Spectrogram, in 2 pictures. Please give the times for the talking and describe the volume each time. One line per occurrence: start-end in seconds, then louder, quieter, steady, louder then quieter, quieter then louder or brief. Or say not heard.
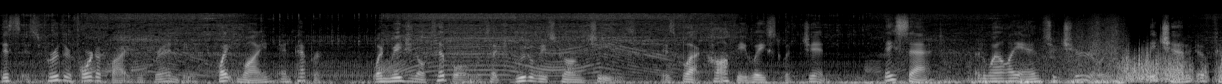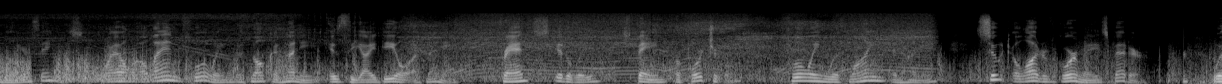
0.0-24.4 steady.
